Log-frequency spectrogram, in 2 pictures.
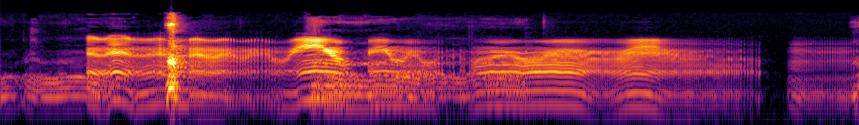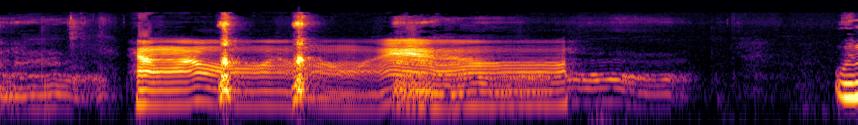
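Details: Indy, a pet dog indoors, wanting to play after a meal instead of resting: long moaning, grumbling growls with wavering pitch, rising and falling in drawn-out phrases, several seconds each, with a short pause midway and a few sharp clicks.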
